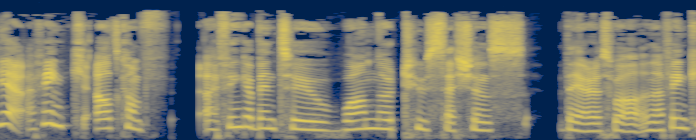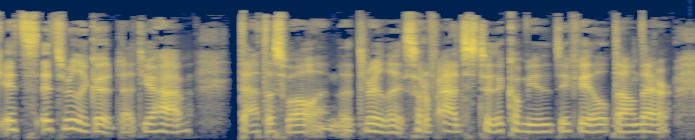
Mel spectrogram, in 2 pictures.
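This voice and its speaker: A woman's medium-pitched voice with a Swedish accent, lively intonation and a fairly quick pace, very cleanly recorded against a silent background, dry and close with no echo. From Sweden. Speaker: app developer and meetup organizer. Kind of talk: casual chat.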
